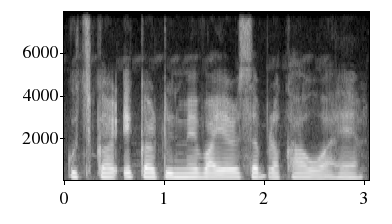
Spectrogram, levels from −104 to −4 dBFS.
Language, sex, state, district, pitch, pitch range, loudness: Hindi, female, Nagaland, Kohima, 185 Hz, 180-195 Hz, -16 LUFS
